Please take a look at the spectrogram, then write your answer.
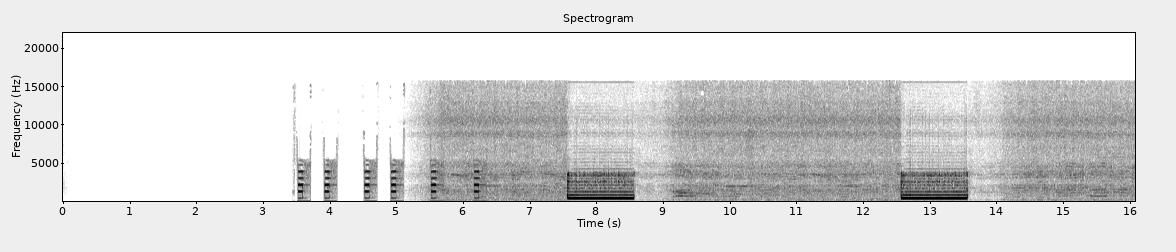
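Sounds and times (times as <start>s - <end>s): phone line hiss: 7.6s - 8.6s, 12.6s - 13.6s
phone ringback tone: 7.6s - 8.6s, 12.6s - 13.6s
short phone beeps: 7.6s - 8.6s, 12.6s - 13.6s.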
